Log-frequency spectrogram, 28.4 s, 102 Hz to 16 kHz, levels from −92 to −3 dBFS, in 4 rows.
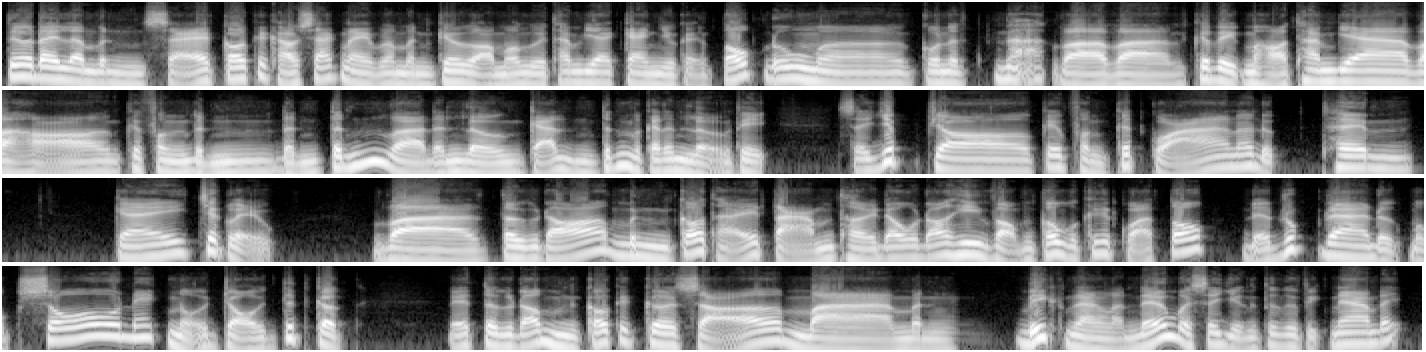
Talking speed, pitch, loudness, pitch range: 250 wpm, 125 Hz, -13 LUFS, 110-155 Hz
